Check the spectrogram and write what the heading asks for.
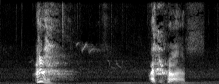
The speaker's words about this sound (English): I'm gonna sneeze in a second.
